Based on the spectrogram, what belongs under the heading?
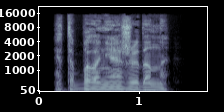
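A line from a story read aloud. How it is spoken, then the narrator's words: Muttering. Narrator (Russian): пробормотала Лена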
